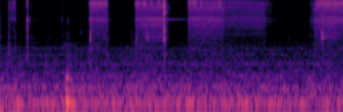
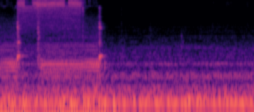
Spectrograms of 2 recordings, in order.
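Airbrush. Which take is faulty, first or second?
first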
